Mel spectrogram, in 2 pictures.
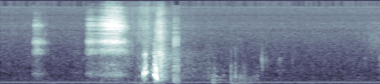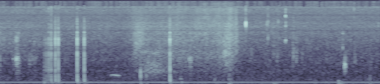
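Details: A sharp in-breath followed by one forceful explosive sneeze, then quiet with faint small sounds and a low steady hum in the background.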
